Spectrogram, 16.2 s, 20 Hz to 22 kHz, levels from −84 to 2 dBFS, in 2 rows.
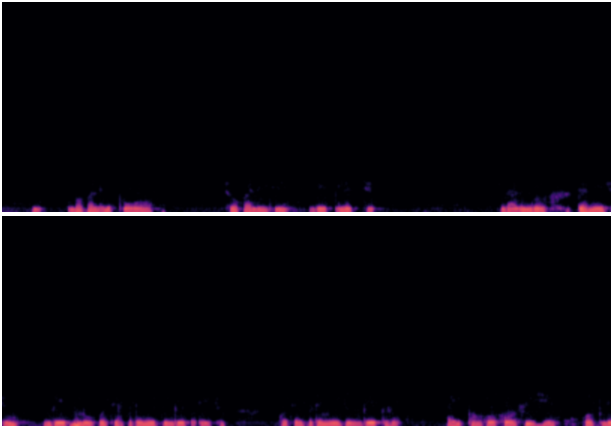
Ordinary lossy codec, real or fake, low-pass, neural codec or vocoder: Opus, 24 kbps; real; 3.6 kHz; none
